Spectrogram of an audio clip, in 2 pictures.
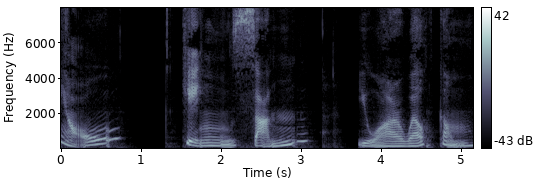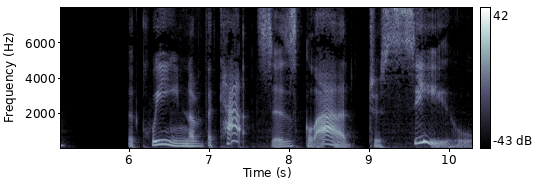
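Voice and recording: A put-on character voice at a very slow pace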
